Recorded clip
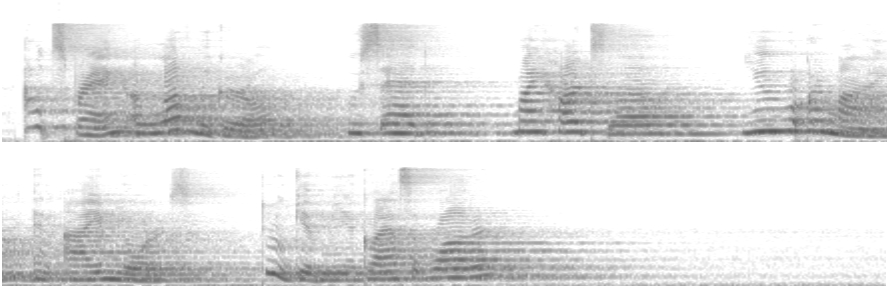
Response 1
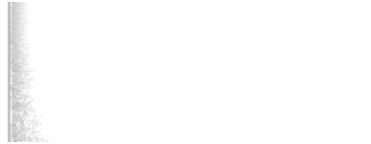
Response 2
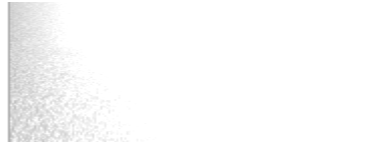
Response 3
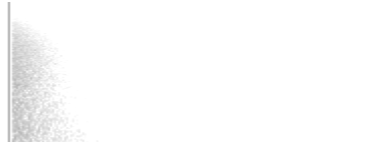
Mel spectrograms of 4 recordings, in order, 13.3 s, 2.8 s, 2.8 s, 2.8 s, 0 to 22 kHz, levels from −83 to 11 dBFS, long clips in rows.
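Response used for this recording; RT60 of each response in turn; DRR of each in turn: 2; 0.60, 2.6, 1.2 seconds; 4.0, 3.0, 2.5 decibels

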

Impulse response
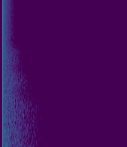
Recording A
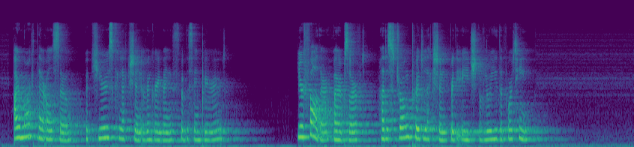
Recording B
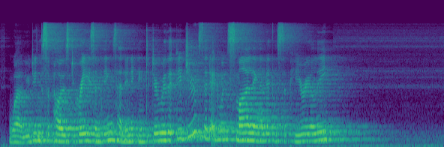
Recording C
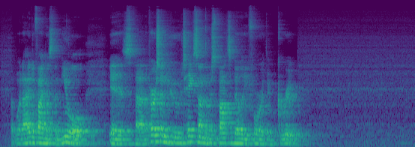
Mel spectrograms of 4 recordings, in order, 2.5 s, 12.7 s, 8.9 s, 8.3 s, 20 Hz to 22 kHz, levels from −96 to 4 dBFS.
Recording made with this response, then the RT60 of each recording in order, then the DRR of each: A; 1.5, 2.2, 0.95 seconds; 7.0, 4.0, 1.0 decibels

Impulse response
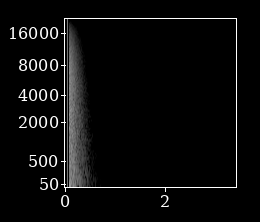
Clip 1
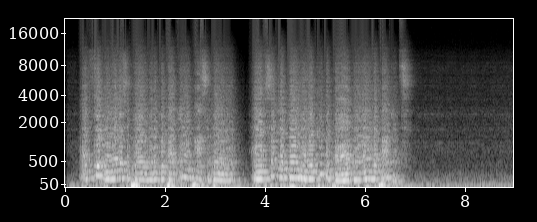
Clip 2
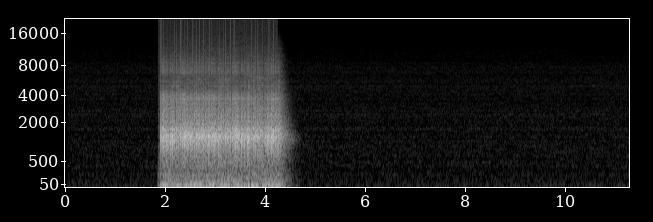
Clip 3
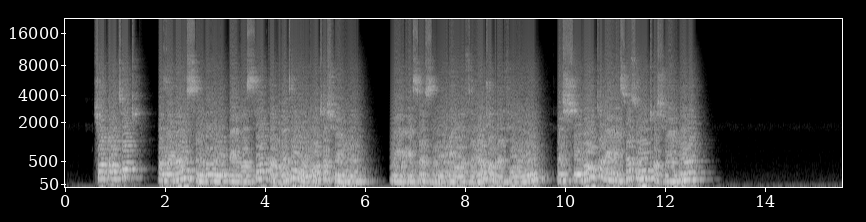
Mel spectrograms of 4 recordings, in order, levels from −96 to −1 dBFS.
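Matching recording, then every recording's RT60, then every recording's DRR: 1; 0.55, 0.55, 0.55 seconds; −14.5, −9.0, −0.5 decibels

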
